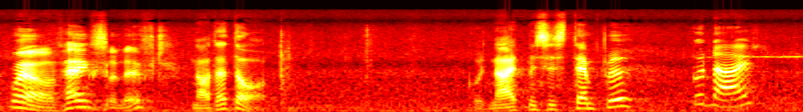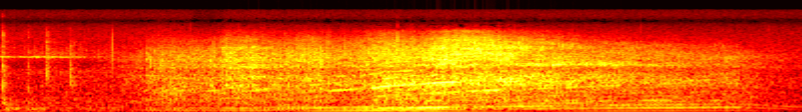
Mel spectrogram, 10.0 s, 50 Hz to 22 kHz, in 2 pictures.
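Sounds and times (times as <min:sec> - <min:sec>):
speech: 0:00.0 - 0:01.8, 0:03.0 - 0:05.2
car engine pulling away at night after dropping off passengers: 0:05.7 - 0:10.0.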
